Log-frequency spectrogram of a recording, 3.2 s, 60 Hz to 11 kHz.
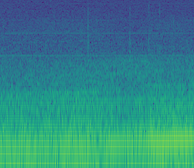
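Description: A Volvo Wright Eclipse Gemini 2 double-decker in the OMSI 2 bus simulator pulls away from a stop, its engine a steady low rumble that rises slightly in pitch near the end, with no talking.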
